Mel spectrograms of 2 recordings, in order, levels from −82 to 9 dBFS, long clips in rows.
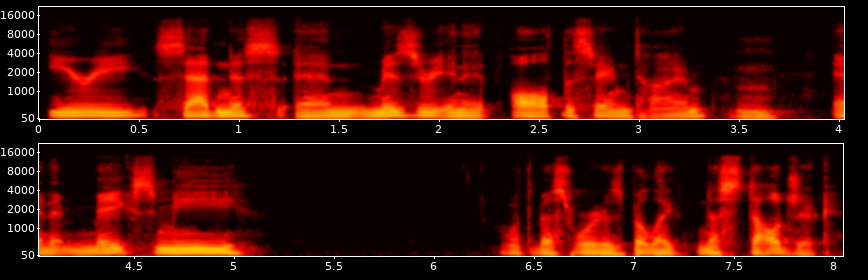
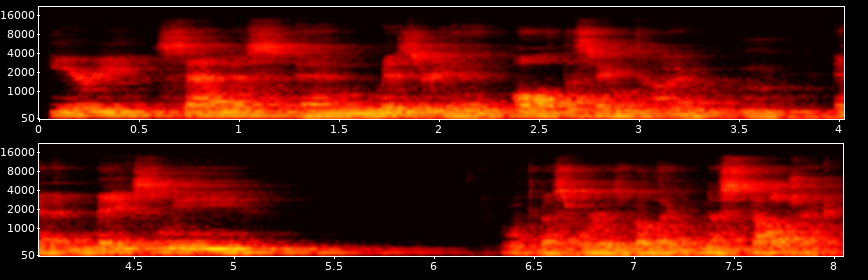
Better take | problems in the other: first | off-mic speech; far // room echo; noticeable; dies away in 0.9 s

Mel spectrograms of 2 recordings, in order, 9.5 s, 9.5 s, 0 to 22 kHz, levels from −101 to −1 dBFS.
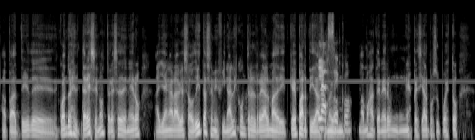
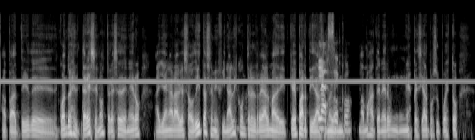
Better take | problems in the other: first | high-pitched whine; loud; throughout; 2.5 kHz, 10 dB below the speech; faint in the first

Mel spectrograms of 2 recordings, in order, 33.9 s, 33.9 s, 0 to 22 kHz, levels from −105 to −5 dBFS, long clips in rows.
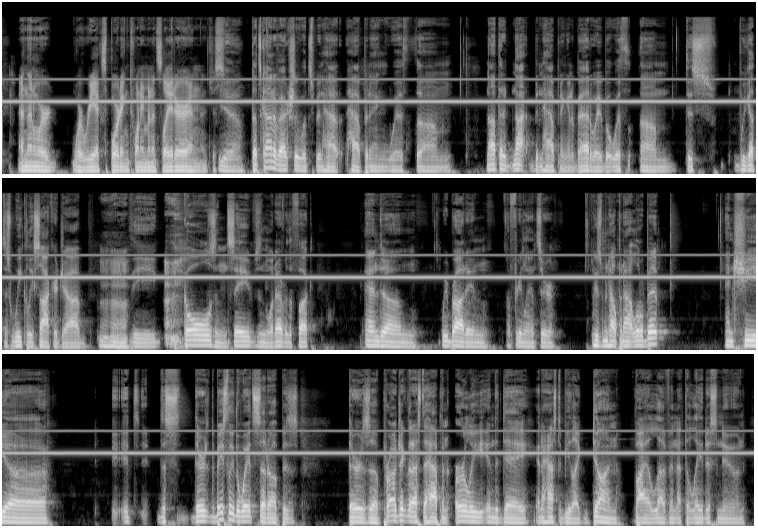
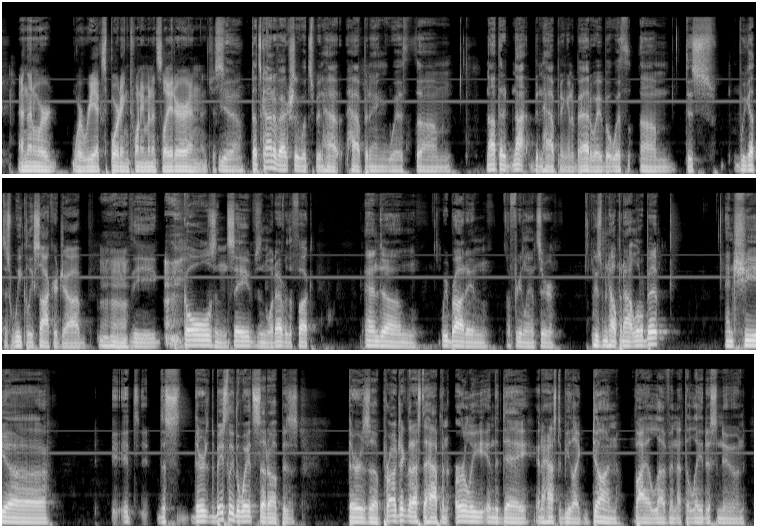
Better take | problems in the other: second | high-pitched whine; loud; throughout; 2 kHz, 8 dB below the speech; faint in the second

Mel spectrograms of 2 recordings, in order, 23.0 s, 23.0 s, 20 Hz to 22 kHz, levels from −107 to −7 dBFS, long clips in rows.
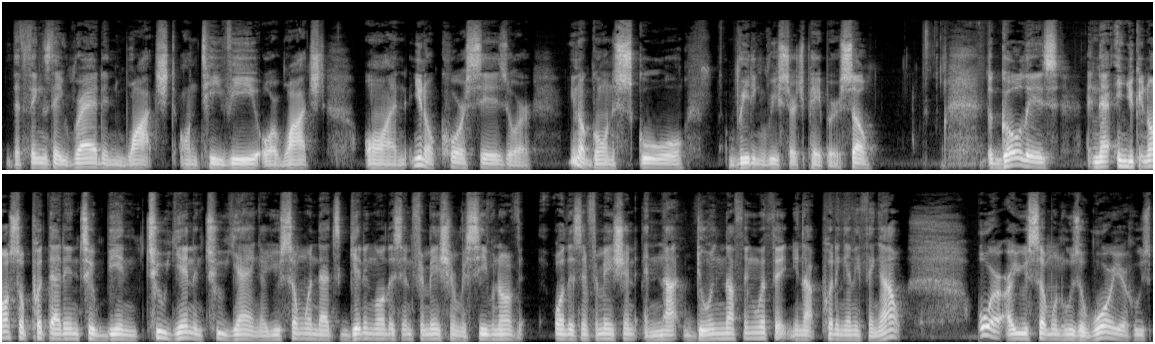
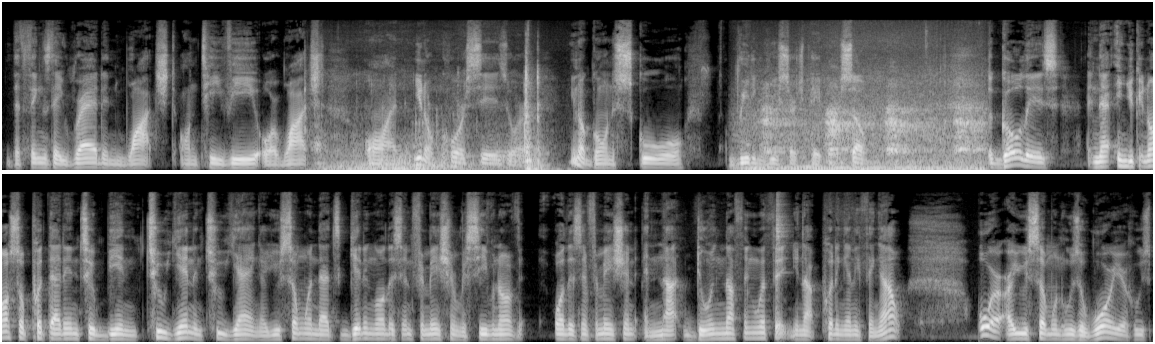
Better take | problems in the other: first | door banging; loud; from 3 to 5.5 s; peak 1 dB above the speech // dog barking; loud; from 7.5 to 10 s; peak level with the speech // clattering dishes; noticeable; at 19 s; peak 8 dB below the speech

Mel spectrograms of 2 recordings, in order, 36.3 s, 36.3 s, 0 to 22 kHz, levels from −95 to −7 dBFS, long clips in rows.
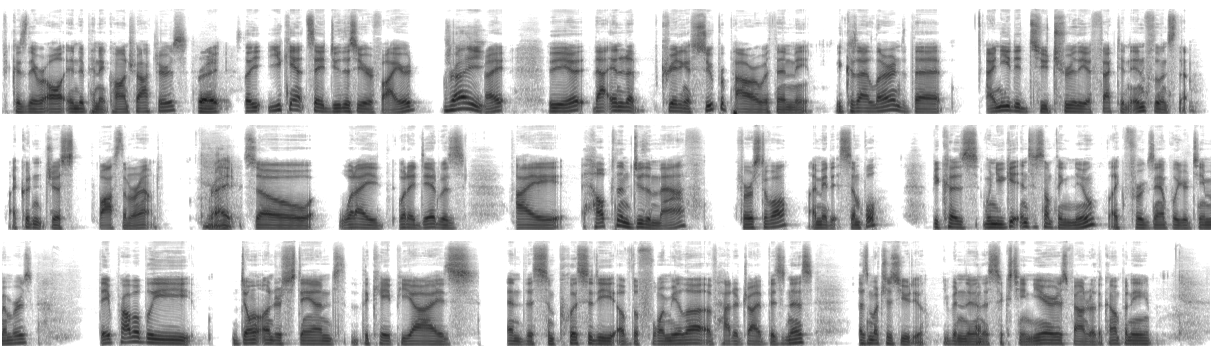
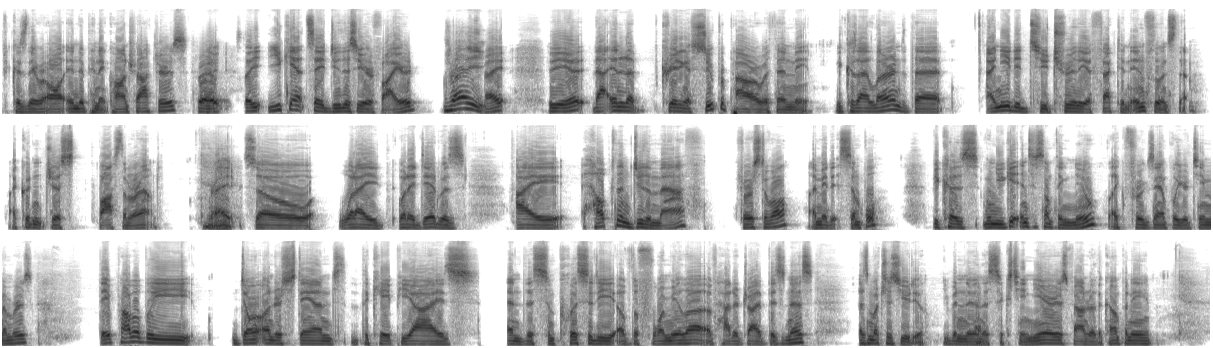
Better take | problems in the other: first | distortion; slight; 10 dB below the speech

